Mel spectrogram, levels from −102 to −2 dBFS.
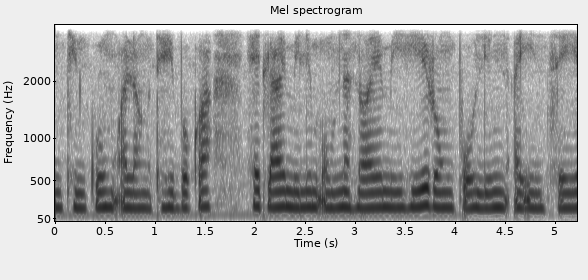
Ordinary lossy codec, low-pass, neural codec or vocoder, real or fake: none; 3.6 kHz; none; real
